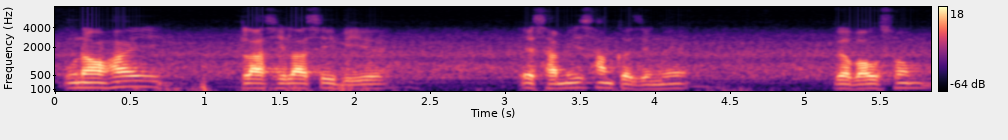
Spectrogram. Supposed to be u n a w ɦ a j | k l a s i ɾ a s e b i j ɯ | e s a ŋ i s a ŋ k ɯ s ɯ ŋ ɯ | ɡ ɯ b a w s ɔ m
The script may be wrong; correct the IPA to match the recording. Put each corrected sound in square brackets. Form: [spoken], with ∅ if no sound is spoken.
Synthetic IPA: u n a w ɦ a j | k l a s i [l] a s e b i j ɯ | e s a [m] i s a ŋ k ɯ [z] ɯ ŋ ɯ | ɡ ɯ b a w s ɔ m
